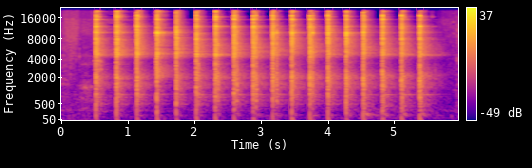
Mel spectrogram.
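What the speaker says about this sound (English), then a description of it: "tapping on that CV axle now to go ahead and work that out" A hammer taps steadily on a CV axle in a 2006–2014 Honda Ridgeline 3.5L V6 front end, about twenty sharp metallic strikes in an even rhythm, close and clear, each ringing briefly.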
